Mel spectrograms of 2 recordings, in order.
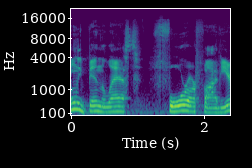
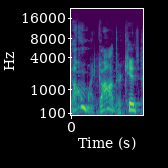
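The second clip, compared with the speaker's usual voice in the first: mock horrified coworker; 6 semitones higher than usual. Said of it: "Other people are like".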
